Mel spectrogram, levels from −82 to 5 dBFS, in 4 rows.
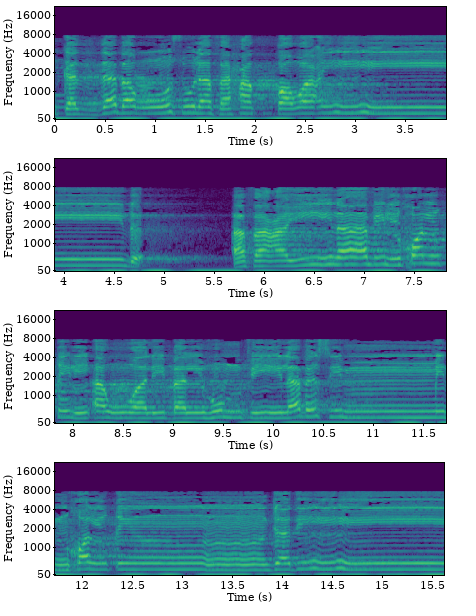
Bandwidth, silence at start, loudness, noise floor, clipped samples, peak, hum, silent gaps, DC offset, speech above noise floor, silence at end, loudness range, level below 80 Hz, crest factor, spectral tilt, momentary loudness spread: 8 kHz; 0 s; -19 LUFS; -41 dBFS; under 0.1%; -2 dBFS; 50 Hz at -65 dBFS; none; 2%; 21 dB; 0 s; 3 LU; -62 dBFS; 18 dB; -1.5 dB/octave; 6 LU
